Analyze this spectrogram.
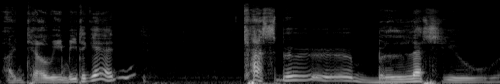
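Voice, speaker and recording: A man puts on a character voice at a medium pitch and drags his words out very slowly. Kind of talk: satirical radio news commentary.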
